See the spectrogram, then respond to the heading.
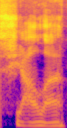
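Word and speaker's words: Xiala: There's a character who on the audiobook, her name is Shiala, but it's spelled with an X, which is very Mayan, very, very Mexican.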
